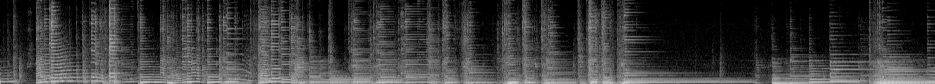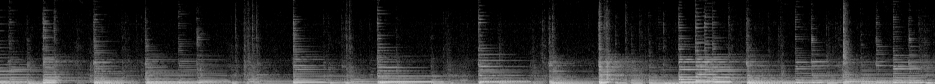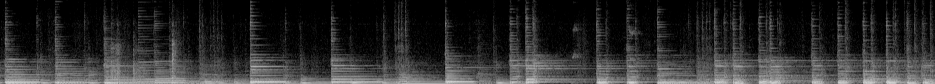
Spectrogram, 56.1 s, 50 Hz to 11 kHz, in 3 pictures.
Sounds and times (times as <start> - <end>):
Acoustic guitar: 0.0 - 56.1
Strum: 0.0 - 56.1.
